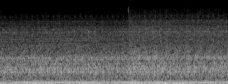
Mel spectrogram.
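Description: A tractor engine idles in Farming Simulator 2017, a steady low drone with a constant hum and no talking.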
